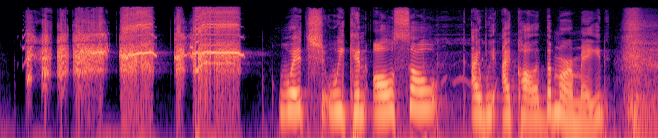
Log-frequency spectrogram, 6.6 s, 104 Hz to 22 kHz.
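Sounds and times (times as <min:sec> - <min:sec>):
person imitating a dolphin with squeaky chirps and whistles: 0:00.2 - 0:02.5
speech: 0:02.8 - 0:06.4.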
